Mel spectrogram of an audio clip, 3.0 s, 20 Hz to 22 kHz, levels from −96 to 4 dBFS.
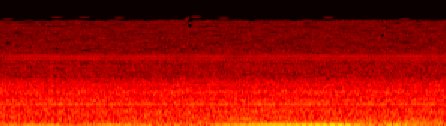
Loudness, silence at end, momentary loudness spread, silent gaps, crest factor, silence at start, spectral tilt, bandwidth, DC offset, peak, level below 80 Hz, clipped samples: -42 LUFS; 0 s; 6 LU; none; 14 dB; 0 s; -5.5 dB/octave; 12.5 kHz; under 0.1%; -26 dBFS; -40 dBFS; under 0.1%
